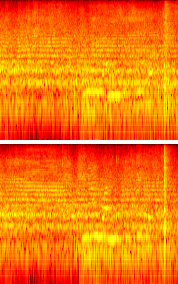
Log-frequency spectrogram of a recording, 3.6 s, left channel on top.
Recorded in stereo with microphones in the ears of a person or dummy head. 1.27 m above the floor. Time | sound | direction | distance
1.6 | a child speaking | 65° right (ahead or behind) | 0.7 m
